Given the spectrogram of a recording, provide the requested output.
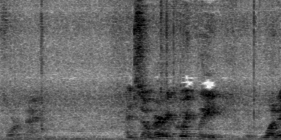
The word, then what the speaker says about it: Fortnite: And for a lot of people who don't actually know what Fortnite is, they mispronounce it and call it Fortnite. It's not Fortnite, it's Fortnite.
